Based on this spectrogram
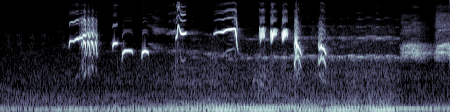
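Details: Orange-headed thrush singing a rapid, varied string of short high whistles, chirps and slurred notes, each phrase changing pitch, delivered in quick succession over low steady background noise.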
